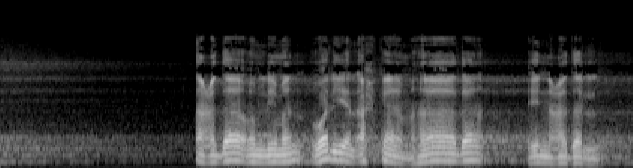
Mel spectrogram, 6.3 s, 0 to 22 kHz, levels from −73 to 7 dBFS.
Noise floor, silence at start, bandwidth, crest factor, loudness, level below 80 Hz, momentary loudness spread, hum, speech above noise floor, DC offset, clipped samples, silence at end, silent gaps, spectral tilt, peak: -51 dBFS; 0 s; 10.5 kHz; 18 dB; -17 LUFS; -56 dBFS; 16 LU; none; 34 dB; under 0.1%; under 0.1%; 0 s; none; -5.5 dB/octave; 0 dBFS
